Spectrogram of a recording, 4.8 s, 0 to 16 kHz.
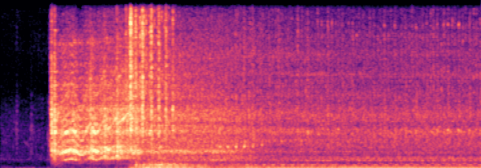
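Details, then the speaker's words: Ram 1500 5.7 Hemi V8, cold start: cranks and catches into rough idle with quick puffing ticking/knocking from an exhaust manifold leak caused by a stud broken clean in half; noise typically fades once warm. "as you can see the stud has broke clean in half and that is what happens on these rams and causes the ticking and knocking noise when you first start the truck when it's cold"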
